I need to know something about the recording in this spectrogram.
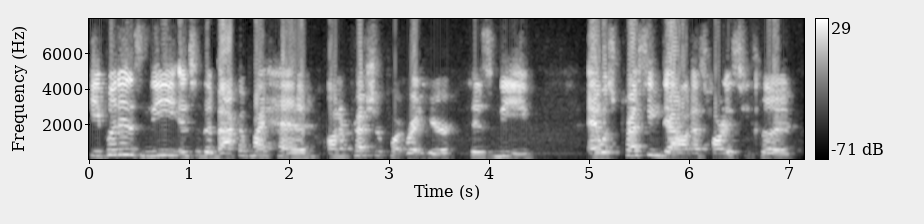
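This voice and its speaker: A woman's voice: a little high, normal speed, a bit bright, rough recording. A young woman giving a personal testimony as an interview guest, retelling events earnestly with many fillers. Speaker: guest, former program resident.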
